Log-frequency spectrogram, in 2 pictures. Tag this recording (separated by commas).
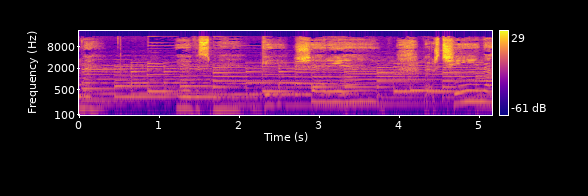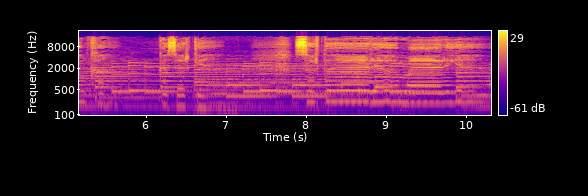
Music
